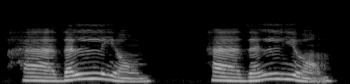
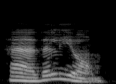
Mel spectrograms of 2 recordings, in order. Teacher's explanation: So we're omitting both alifs, and we're jumping directly to the lam.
